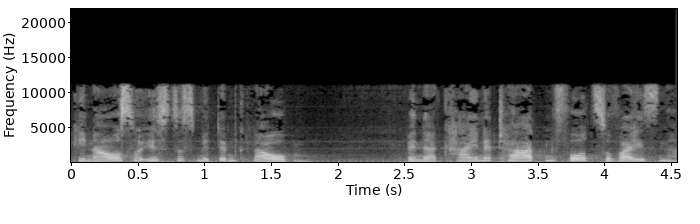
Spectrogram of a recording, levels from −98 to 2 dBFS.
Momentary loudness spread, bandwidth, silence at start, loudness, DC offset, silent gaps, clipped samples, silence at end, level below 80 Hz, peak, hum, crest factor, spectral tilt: 7 LU; 11.5 kHz; 0 s; -22 LUFS; under 0.1%; none; under 0.1%; 0 s; -38 dBFS; -4 dBFS; none; 20 dB; -3 dB/octave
